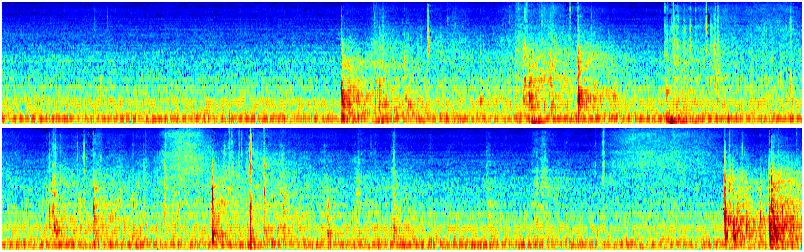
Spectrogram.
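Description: Packaging being handled on a table: irregular rustles and light knocks as a foam sheet and a paper manual are pulled from a cardboard box, over a steady low hum.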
